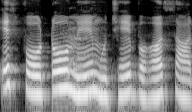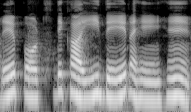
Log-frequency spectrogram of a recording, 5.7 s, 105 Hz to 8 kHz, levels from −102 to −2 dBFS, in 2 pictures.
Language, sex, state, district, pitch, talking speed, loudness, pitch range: Hindi, female, Madhya Pradesh, Katni, 200 Hz, 115 wpm, -17 LUFS, 190-225 Hz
